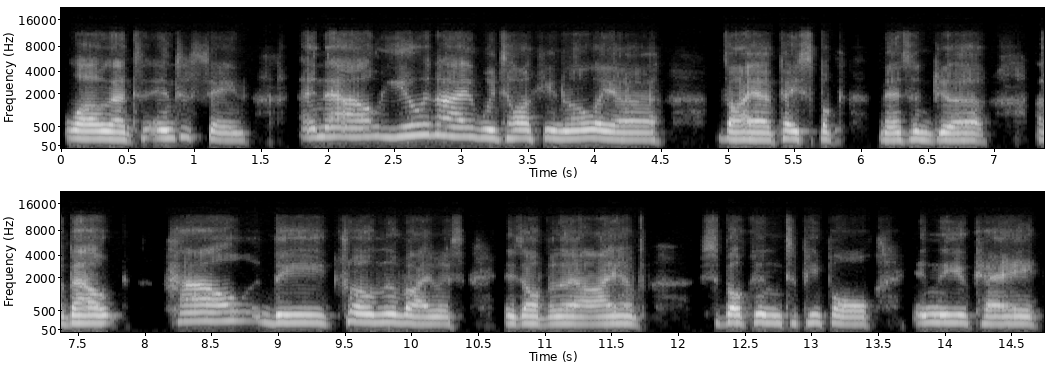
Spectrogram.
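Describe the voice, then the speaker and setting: A woman hosting an interview podcast, speaking deliberately as she puts questions to a guest. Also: fairly low pitch, steady tone, mellow, no echo. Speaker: podcast host.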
